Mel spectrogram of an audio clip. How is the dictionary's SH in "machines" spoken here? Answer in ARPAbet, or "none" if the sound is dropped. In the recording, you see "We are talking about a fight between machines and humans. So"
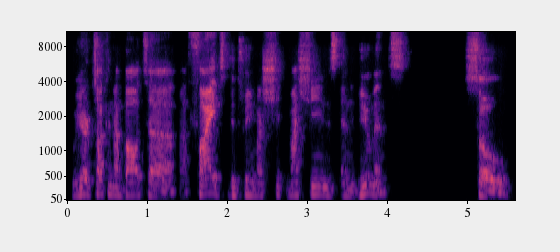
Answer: SH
